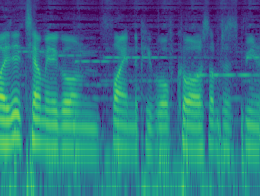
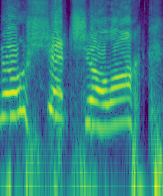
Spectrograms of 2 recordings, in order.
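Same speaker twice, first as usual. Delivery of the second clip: screaming, yelling; 12 dB louder than usual. Reacting to a game line, screaming. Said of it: "I had to scream that out".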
